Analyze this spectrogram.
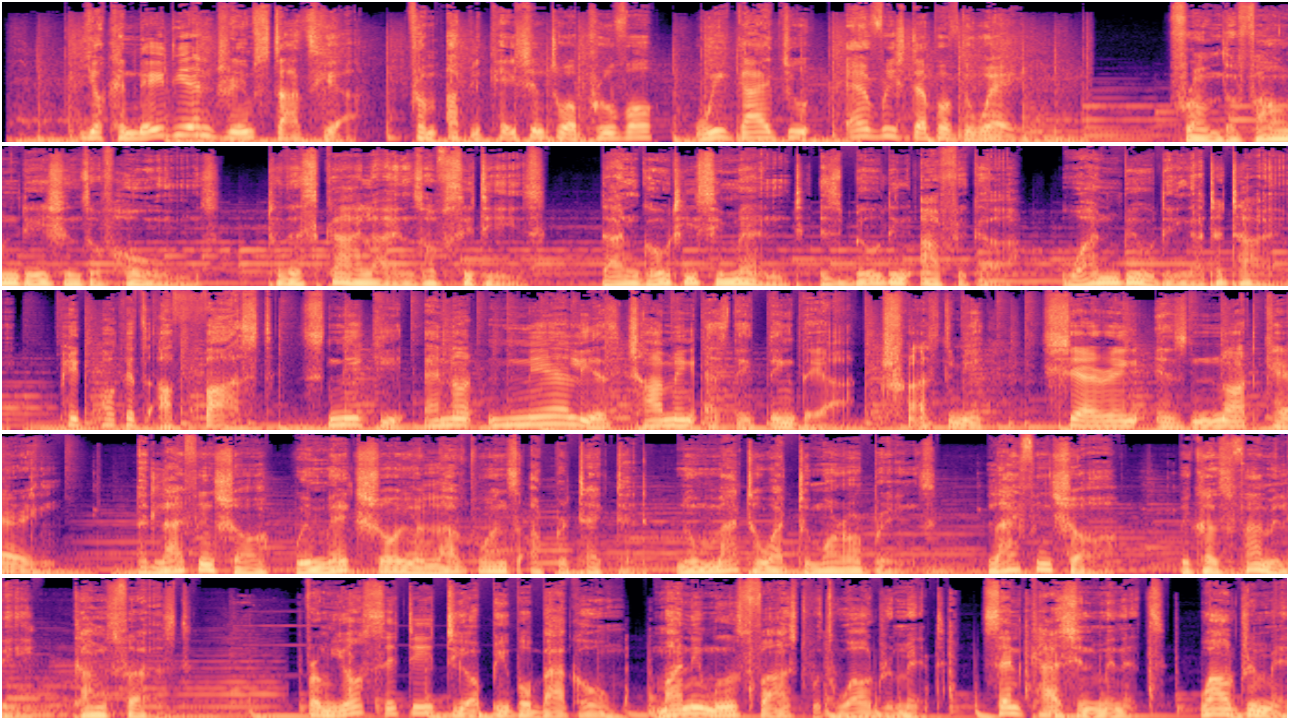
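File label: West African, Deep Male Voice Over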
